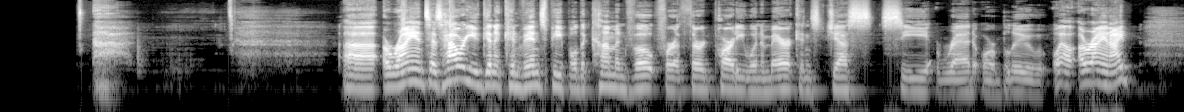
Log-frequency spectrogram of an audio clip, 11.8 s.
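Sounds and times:
person coughing: 0.8s - 1.4s
speech: 3.4s - 11.7s.

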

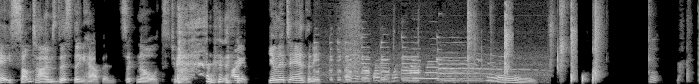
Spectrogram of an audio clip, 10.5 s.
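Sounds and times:
speech: 0.0s - 8.4s, 9.8s - 10.4s
person singing a short melody: 4.7s - 8.1s
rhythmic hand clapping: 5.7s - 9.1s.

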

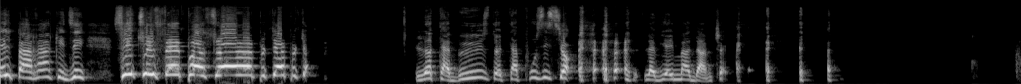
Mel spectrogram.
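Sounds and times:
speech: 0.1s - 3.2s, 4.2s - 8.1s
small coughs: 5.8s - 6.4s, 7.4s - 8.5s.

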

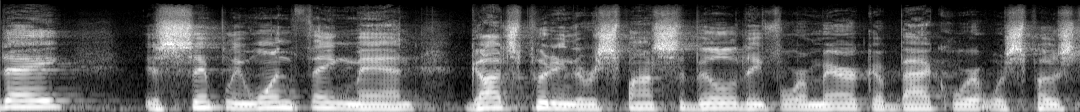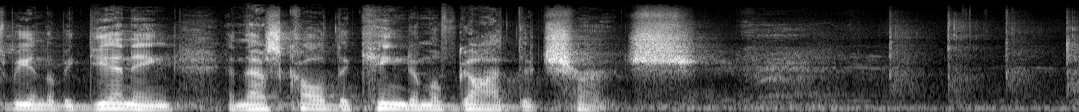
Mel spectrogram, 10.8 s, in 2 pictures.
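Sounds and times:
speech: 0.0s - 9.0s
hand claps: 9.8s - 10.7s.

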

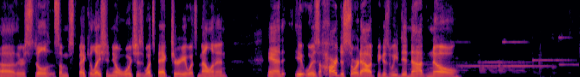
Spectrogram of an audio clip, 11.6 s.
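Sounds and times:
speech: 0.0s - 4.6s, 5.4s - 9.3s
phone ringing with incoming call: 8.8s - 11.6s.

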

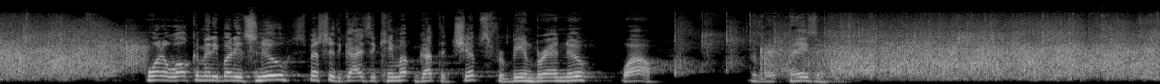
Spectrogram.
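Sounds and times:
audience applause: 0.0s - 1.5s, 6.7s - 11.5s
speech: 1.5s - 6.7s, 7.5s - 8.6s.

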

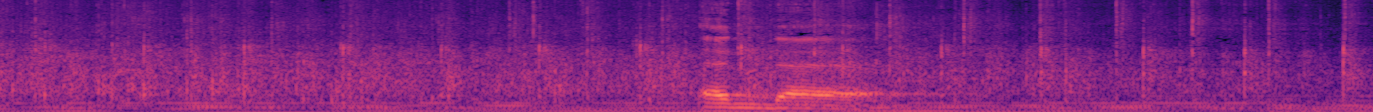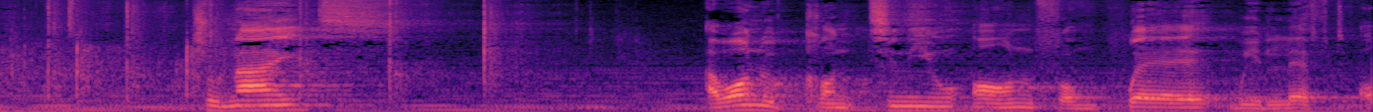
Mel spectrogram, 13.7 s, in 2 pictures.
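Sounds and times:
audience clapping: 0.0s - 9.6s
speech: 3.5s - 4.6s, 7.9s - 8.6s, 10.4s - 13.7s.

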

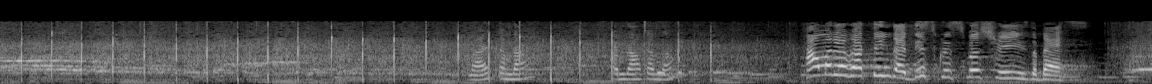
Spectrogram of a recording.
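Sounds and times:
audience clapping: 0.0s - 8.2s, 11.0s - 11.5s
speech: 4.7s - 5.4s, 6.1s - 6.9s, 8.3s - 10.8s.

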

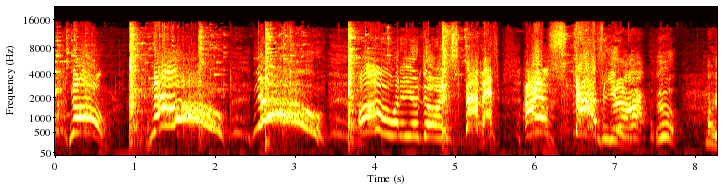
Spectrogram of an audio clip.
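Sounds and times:
ceramic Egyptian cat statues being smashed: 0.0s - 7.0s.

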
